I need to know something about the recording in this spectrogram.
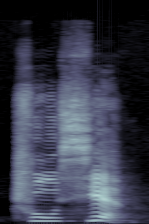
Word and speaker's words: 出现: The word of today is 出现. In this video, I will teach you how to pronounce it, how to write it, and how to use it.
